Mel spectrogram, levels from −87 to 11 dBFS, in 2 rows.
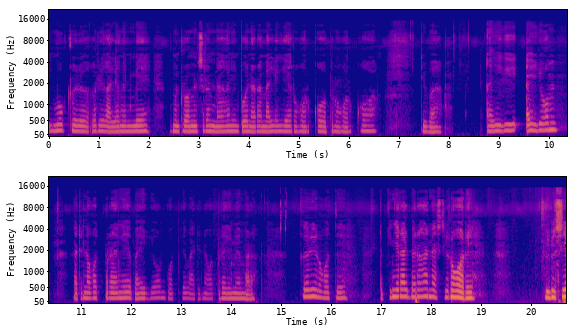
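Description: A low-bitrate codec, likely HE-AAC, shapes the whole speech clip. Only the lower spectrum is properly coded, and the treble is rebuilt by copying lower bands upward under a coarse envelope. The top end keeps its brightness, but its harmonics no longer line up with those below, so sibilants come out gritty and metallic. The damage is plainly audible, nothing remains above 15.5 kHz, and the sound fits a stream of about 24 kbps.

At 12.28 s a sudden gain jump, likely a level change applied without a ramp, drops the speech and its background noise together by about 11 dB, and both snap back at 13.65 s. At 18.41 s a second jump in the opposite direction raises everything by about 10 dB, and that louder level holds to the end of the clip.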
